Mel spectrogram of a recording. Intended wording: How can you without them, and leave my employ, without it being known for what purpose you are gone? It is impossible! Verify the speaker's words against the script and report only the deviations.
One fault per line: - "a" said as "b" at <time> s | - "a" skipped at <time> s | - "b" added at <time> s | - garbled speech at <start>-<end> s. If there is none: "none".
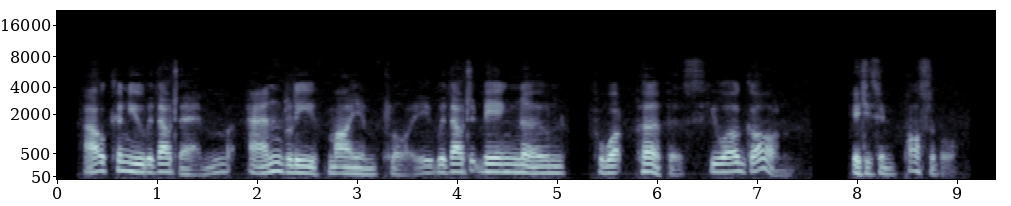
none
